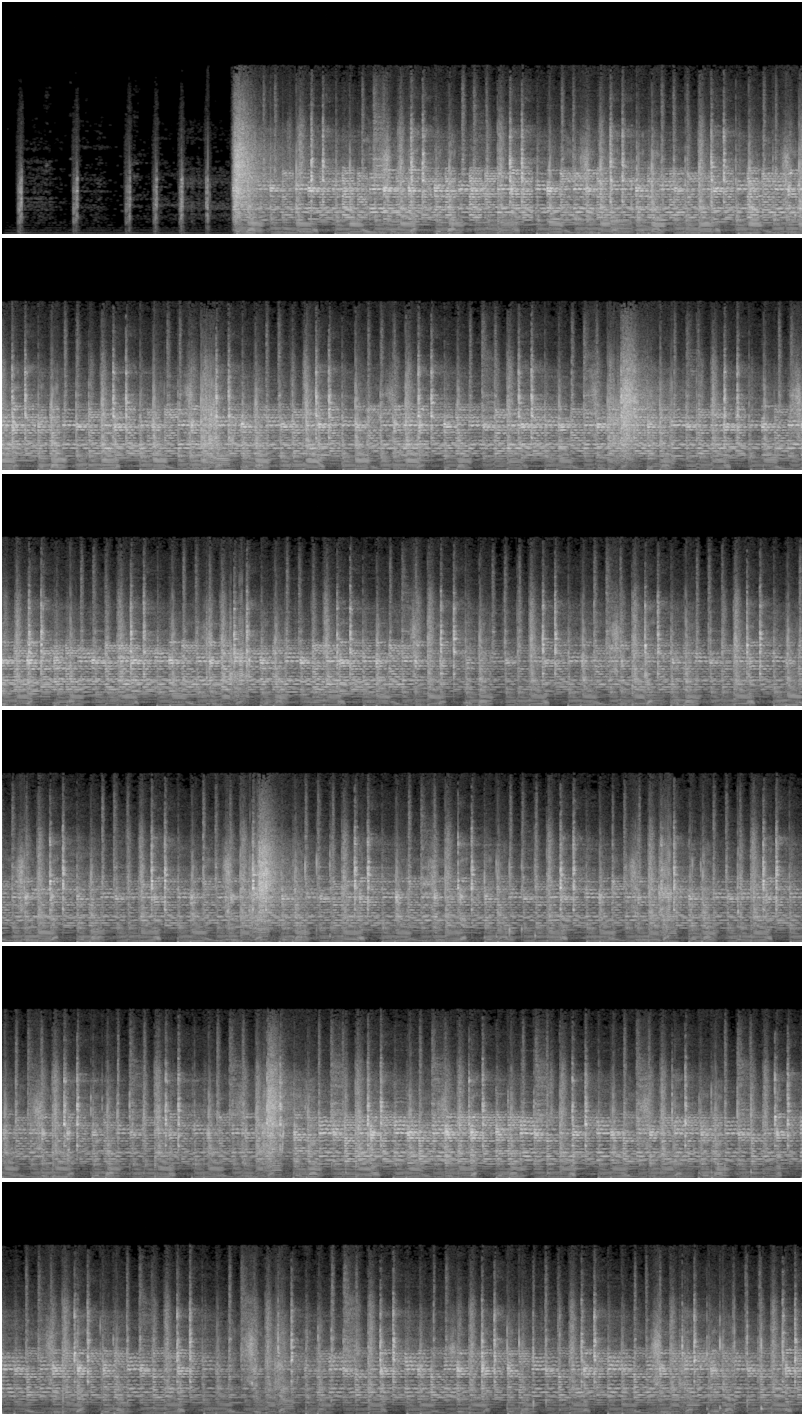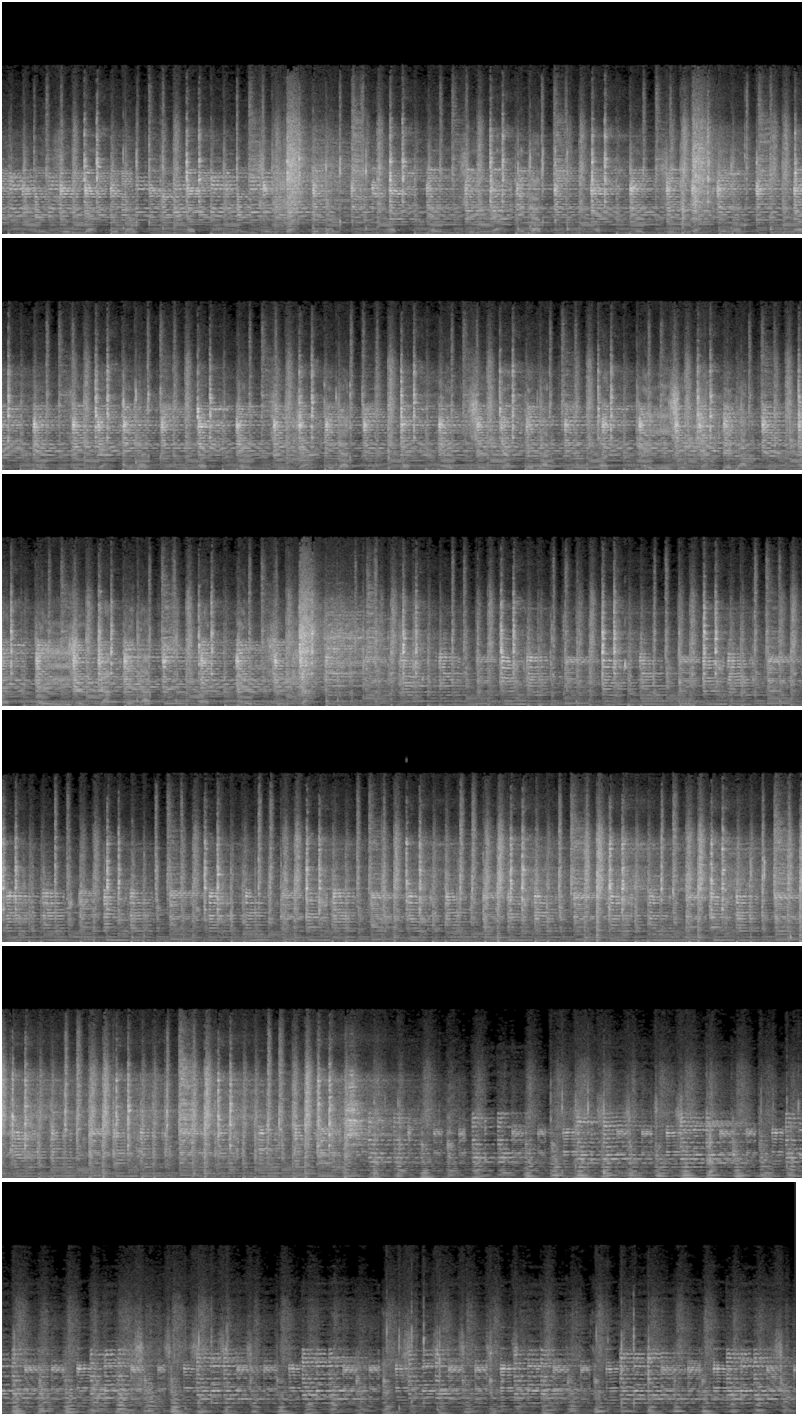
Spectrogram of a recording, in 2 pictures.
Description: českého alternativního rocku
